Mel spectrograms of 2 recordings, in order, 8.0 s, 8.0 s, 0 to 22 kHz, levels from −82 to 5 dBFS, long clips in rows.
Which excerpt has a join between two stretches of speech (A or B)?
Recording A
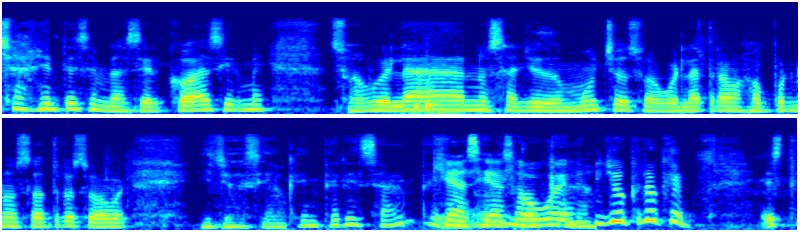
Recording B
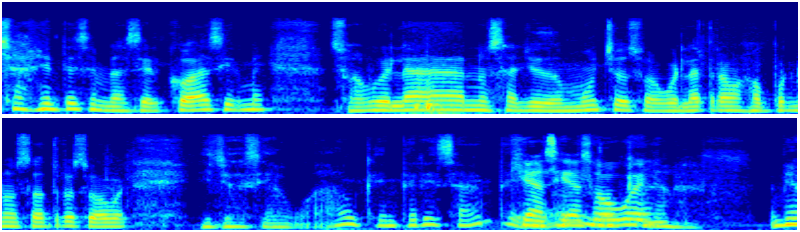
A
